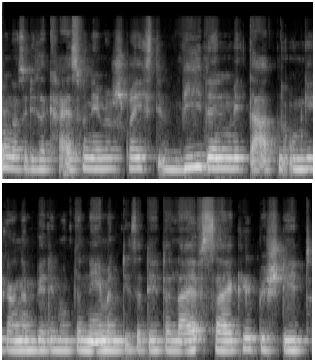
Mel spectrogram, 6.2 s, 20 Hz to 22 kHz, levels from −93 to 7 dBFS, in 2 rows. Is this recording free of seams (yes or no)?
yes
